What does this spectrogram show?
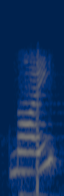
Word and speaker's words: gnawing: Okay, gnawing animals. Here G is silent, so they are known as gnawing animals.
